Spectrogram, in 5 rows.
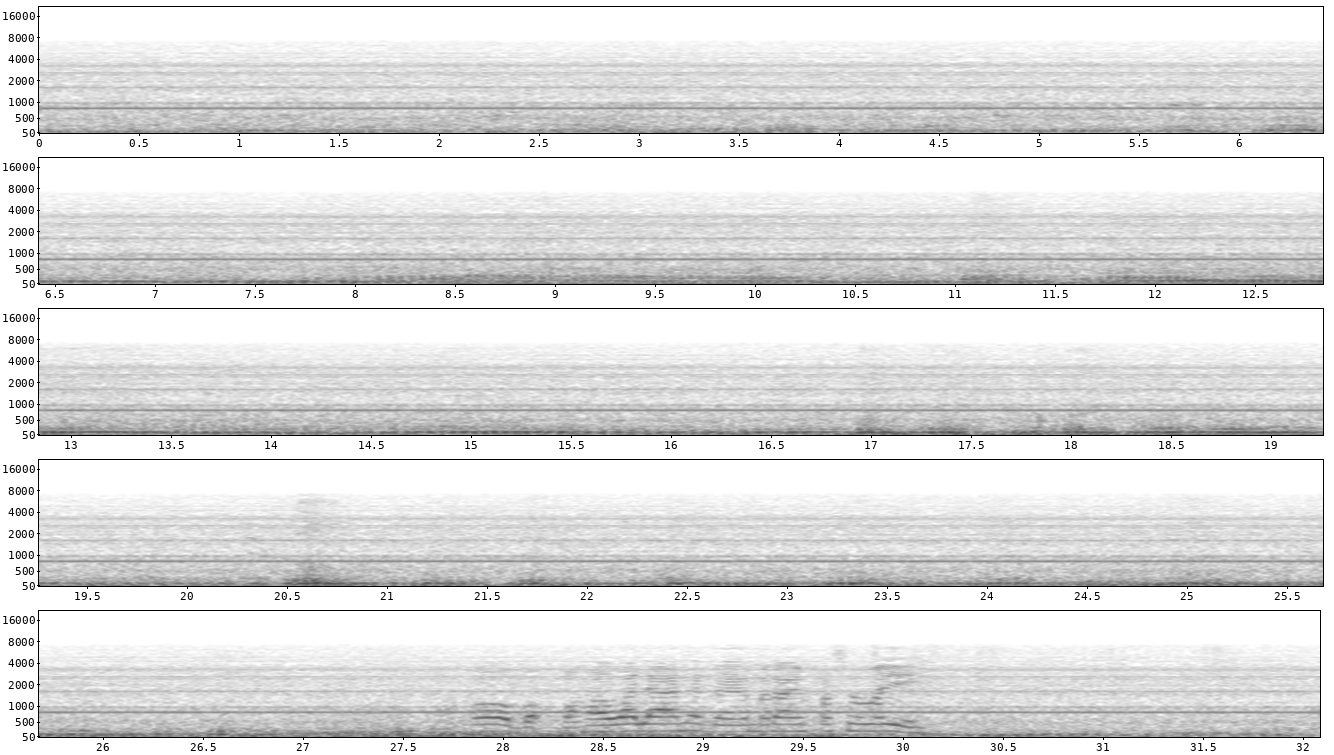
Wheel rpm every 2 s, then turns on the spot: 0, 0, 0, 0, 0, 0, 0, 0, 0, 0, 0, 0, 0, 0, 0, 0.
none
